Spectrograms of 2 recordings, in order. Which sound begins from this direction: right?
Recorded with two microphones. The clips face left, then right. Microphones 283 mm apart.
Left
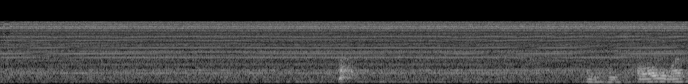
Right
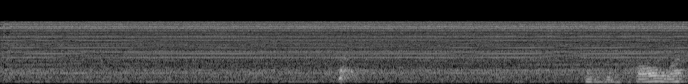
A man speaking, at 5.8 s.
